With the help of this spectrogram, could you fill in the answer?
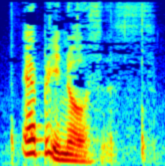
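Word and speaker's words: epignosis: And that is epinosis. E-P-I-G-N long O-S-I-S.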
